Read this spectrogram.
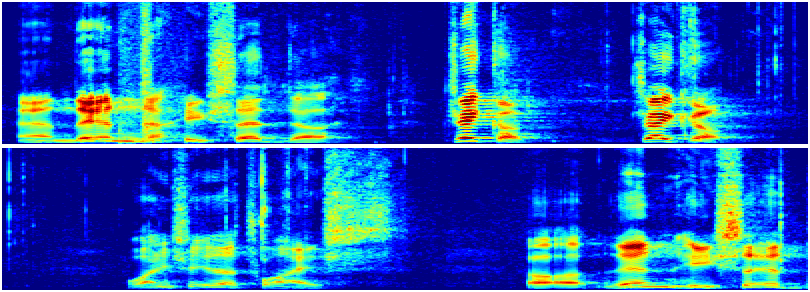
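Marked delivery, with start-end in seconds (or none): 2.2-3.6 loud call, first one higher; preacher voicing God's loud summons. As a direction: summon him by name, sharply falling. God calling Jacob by name twice.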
